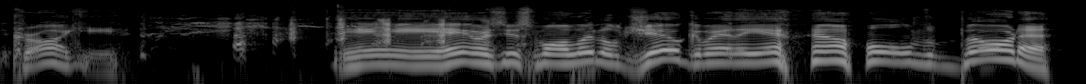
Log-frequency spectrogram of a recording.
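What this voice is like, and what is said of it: Good put-on Australian accent. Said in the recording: “I can sort of do an Australian accent ... You do a really good Australian accent.”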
